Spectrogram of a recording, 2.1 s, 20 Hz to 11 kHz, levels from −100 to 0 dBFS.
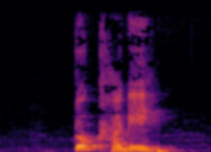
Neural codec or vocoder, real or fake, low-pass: none; real; 9.9 kHz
